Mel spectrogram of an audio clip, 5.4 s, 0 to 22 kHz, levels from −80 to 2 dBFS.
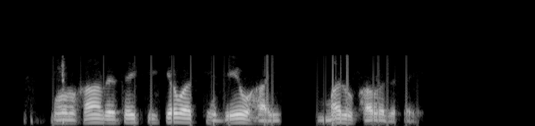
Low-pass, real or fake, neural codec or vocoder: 3.6 kHz; real; none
